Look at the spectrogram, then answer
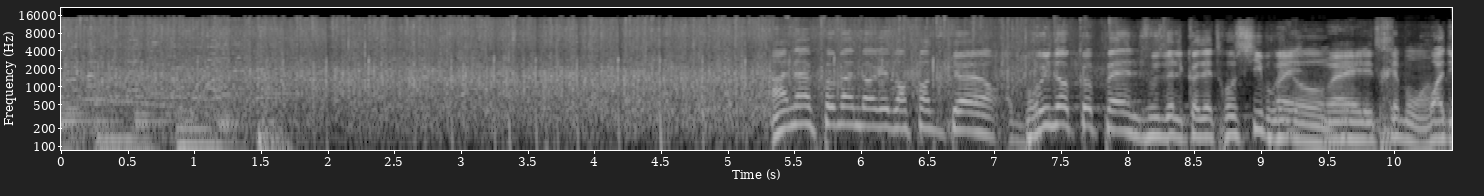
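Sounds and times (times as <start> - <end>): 
audience applause: 0.0 - 8.2
speech: 5.4 - 10.4.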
